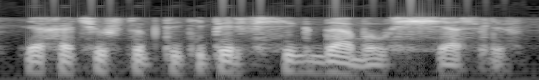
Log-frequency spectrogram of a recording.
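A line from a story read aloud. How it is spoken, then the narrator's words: Whisper. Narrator (Russian): прошептала Диана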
